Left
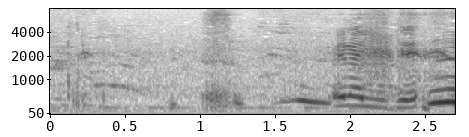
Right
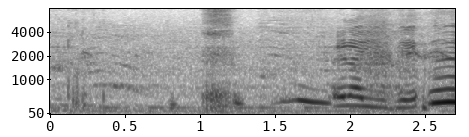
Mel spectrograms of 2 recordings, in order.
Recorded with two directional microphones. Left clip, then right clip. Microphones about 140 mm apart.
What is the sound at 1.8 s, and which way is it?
Speech, 25° left (ahead or behind).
